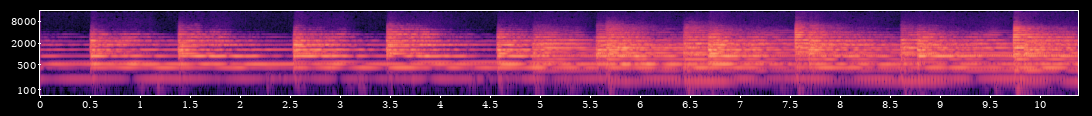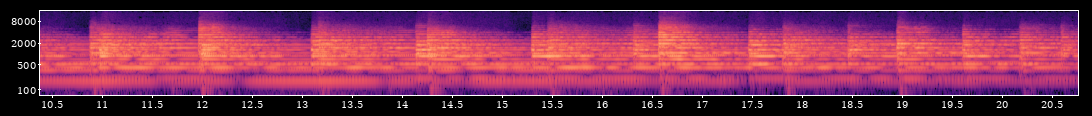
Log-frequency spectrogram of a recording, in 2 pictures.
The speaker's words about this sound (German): Es ist 12 Uhr. Sie hören die Glocken der evangelischen Pfarrkirche von Unterschützen im Burgenland.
